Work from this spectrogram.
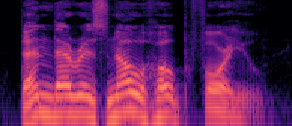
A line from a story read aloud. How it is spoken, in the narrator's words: exclaimed the sailor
